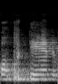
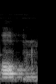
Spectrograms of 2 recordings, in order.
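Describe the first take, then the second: First: The t sound is pronounced in the middle. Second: The t sound is left out entirely. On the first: The speaker calls it wrong. "बहुत student ऑप्टेन वगैरह कुछ कुछ इस तरह से गलत पढ़ते हैं।" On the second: The speaker calls it right. "यहाँ पर टी साइलेंट है"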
